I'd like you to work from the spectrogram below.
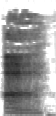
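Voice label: "e", Hungarian pronunciation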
